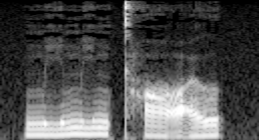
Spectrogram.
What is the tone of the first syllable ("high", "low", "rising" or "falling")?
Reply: rising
